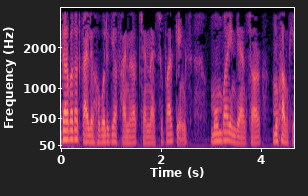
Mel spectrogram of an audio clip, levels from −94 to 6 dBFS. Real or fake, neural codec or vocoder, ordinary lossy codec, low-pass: real; none; none; 3.6 kHz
